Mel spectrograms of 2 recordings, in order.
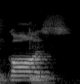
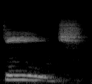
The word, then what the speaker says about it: gauge: is gauge this one the common eror is gauze or yeah or gge okay but this is guge okay don't confuse it with the medical gauze that's spelled with a z okay and then mango this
